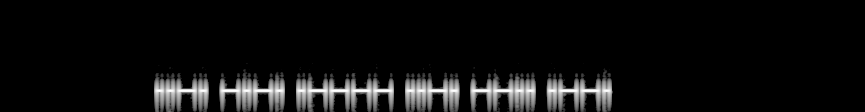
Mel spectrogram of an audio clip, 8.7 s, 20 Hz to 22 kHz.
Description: Morse code, heard as a keyed tone, about 22 wpm, 700 Hz. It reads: FC1FZP
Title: DXCC-100 Call Signs - 6 Characters - Repeated 3x - 22wpm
